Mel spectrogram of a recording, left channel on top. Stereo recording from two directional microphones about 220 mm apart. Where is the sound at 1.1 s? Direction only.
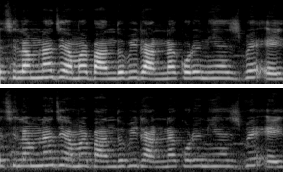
60° left (ahead or behind).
